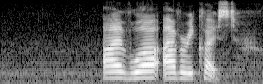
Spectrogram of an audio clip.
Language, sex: English, female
